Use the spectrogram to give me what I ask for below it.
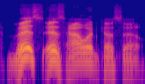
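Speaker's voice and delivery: swooping sportscaster sign-off; Howard Cosell. Acted. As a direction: announce it in halting commentator cadence. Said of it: "Fucking Howard Cosell".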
